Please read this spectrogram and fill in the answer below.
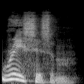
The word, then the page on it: racism: British English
